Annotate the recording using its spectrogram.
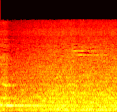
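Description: A male Quran reciter's long held, chanted note ends just after the start. It is followed by a loud, rough rumble of hall noise with indistinct voices.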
